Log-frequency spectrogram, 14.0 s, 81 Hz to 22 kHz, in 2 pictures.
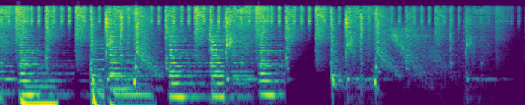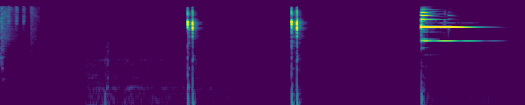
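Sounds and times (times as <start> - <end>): double clicks: 10.9 - 11.2
bright ding: 12.6 - 13.8.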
